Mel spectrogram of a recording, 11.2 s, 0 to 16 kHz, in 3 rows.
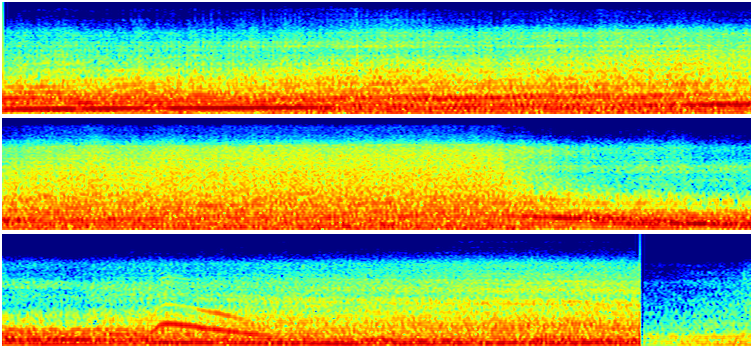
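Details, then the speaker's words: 1993 Cobra with a Coyote swap and 91mm turbo on the dyno, new spark plugs, 14 psi commanded with 9 psi made, less aggressive timing, about 668 hp. Strong, smooth wide-open-throttle pull rising steadily with no breakup, then a clean lift-off: normal. "The new plugs definitely did their job. So that last pull, it was commanded 14 psi on the dome. It made 9 psi, and power wise I think it put down 668."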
